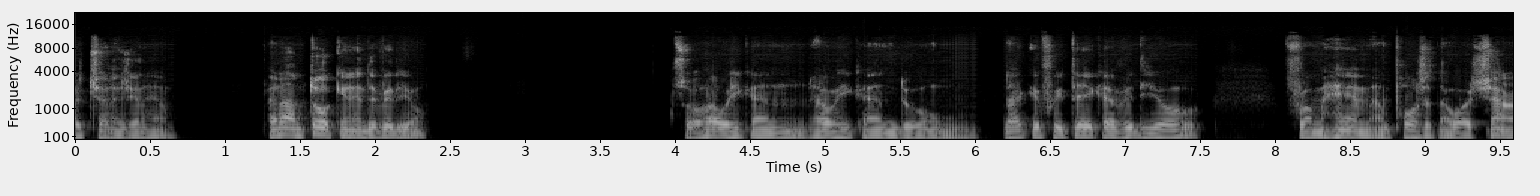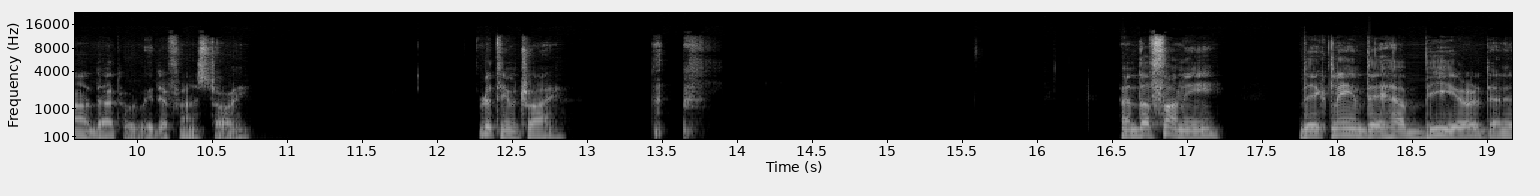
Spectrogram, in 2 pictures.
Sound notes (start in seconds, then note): 13.4 berdehem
